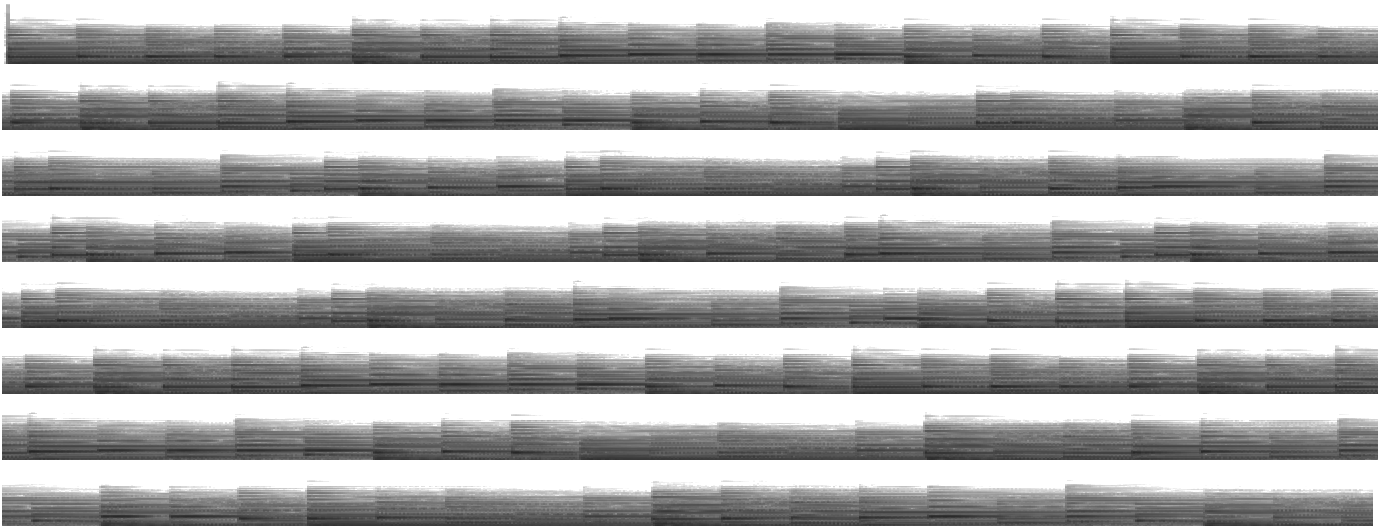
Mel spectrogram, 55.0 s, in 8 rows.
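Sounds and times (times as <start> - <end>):
piano: 0.0 - 55.0.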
